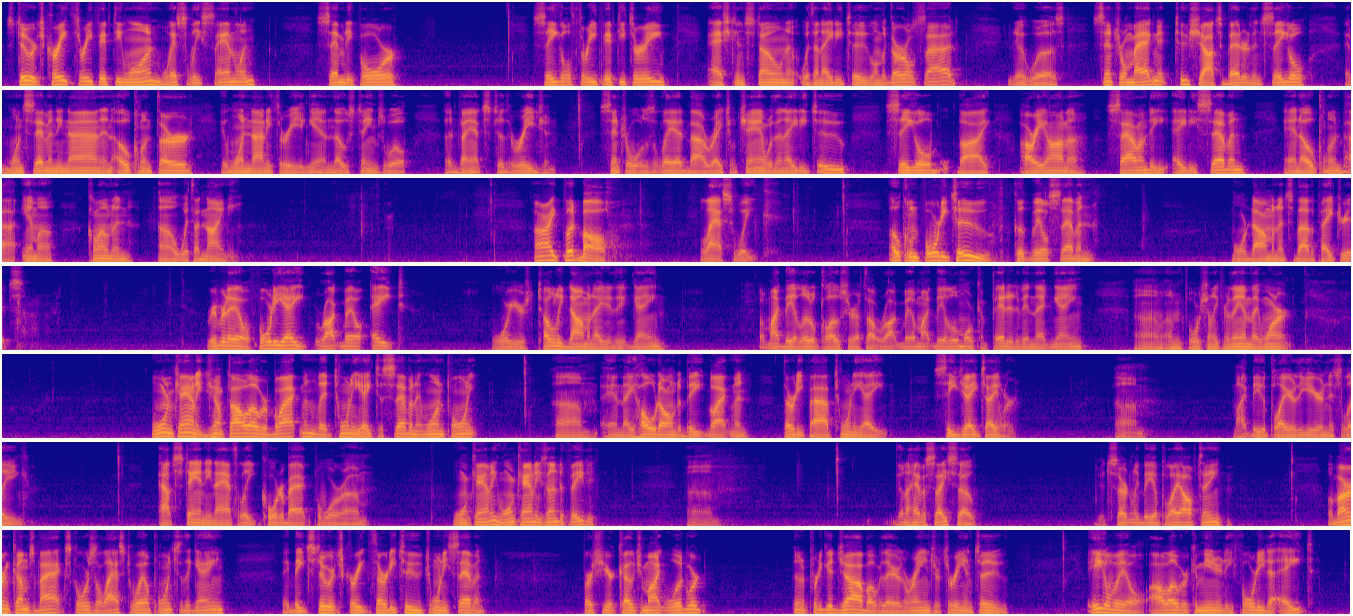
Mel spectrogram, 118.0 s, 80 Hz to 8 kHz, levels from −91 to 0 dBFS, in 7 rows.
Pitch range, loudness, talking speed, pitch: 85-110 Hz, -23 LUFS, 110 wpm, 95 Hz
